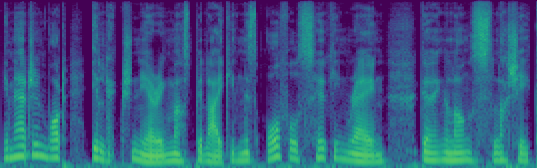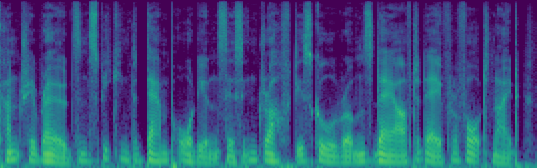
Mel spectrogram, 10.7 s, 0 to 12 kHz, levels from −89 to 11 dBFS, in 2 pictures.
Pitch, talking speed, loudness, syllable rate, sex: 100 Hz, 170 wpm, -21 LUFS, 5.0 syllables/s, male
